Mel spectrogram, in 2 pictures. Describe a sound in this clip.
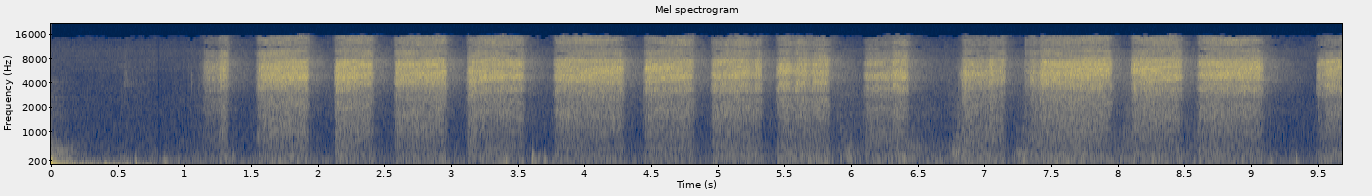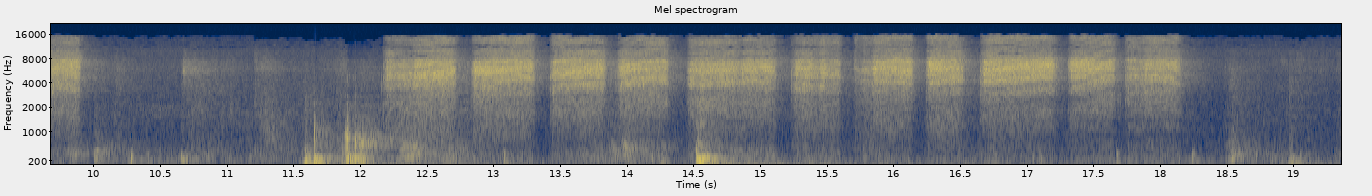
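A spray can hisses in short, repeated bursts.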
